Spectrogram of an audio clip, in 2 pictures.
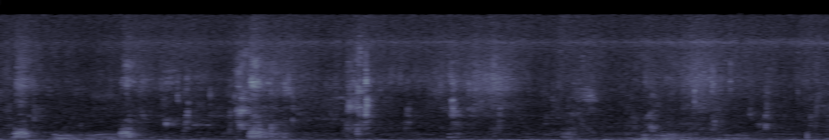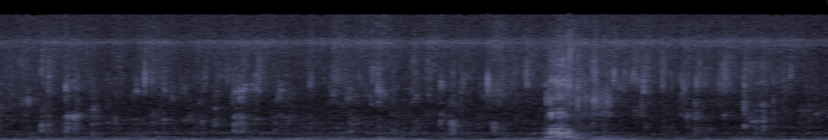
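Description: Cats eating close together, chewing, with several short cat calls among them; the loudest call comes near the end.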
